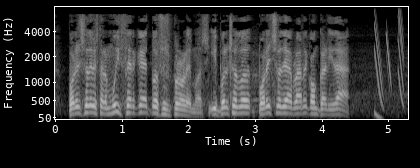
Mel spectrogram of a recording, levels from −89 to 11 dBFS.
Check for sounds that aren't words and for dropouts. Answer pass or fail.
fail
